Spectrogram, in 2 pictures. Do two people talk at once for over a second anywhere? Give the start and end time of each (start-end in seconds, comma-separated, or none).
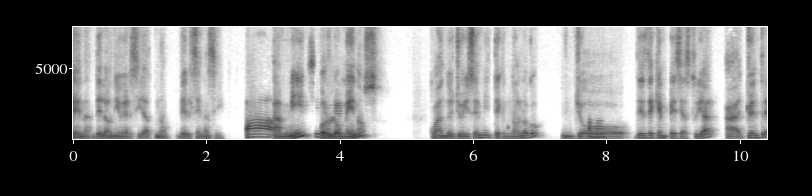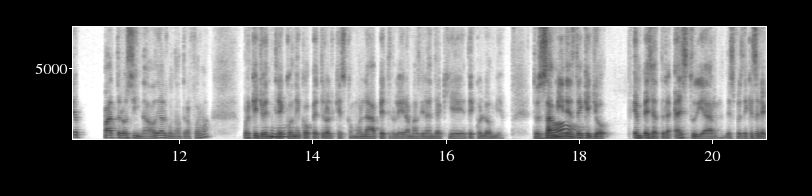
3.0-4.4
